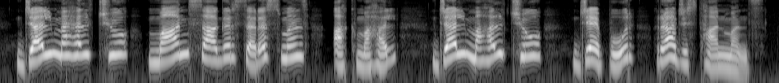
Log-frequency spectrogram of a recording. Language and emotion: Kashmiri, neutral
